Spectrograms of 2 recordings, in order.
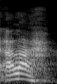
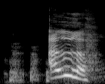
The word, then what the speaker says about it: Allah: Terdengar enggak ada seperti O-nya. Ini yang Arab Arab asli dia. Allah. Allah. Dia bilangnya gitu. Allah. Allah enggak ada Allah.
